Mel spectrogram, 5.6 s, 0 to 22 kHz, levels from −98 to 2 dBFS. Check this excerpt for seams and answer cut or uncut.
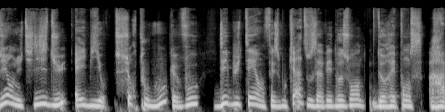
cut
